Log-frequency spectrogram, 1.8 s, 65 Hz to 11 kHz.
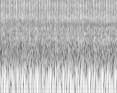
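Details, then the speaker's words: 1995 Kawasaki KZ1000P ex-police bike, fully rebuilt, no choke: steady, even low putter with no hunting or misses; idle fine, though revs hang after throttle blips. "okay guys so you can hear it's running this is just idle there is no choke"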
